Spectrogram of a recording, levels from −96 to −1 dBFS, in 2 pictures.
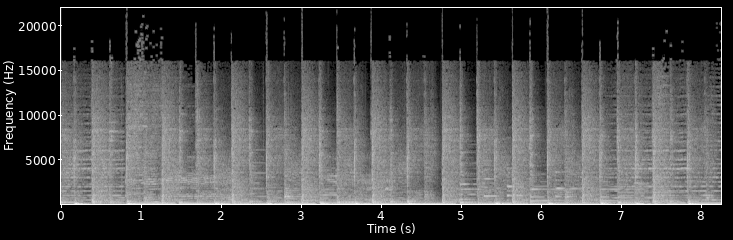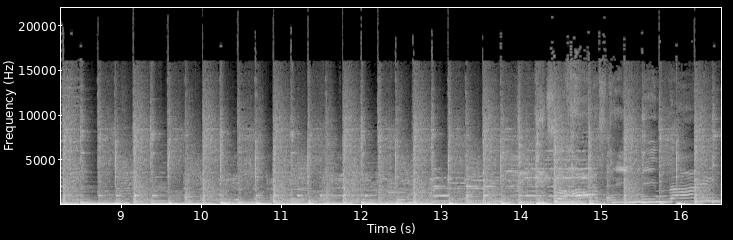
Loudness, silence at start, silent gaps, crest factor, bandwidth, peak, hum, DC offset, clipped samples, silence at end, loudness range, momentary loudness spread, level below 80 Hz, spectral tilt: -19 LUFS; 0 s; none; 16 dB; 18.5 kHz; -2 dBFS; none; under 0.1%; under 0.1%; 0 s; 1 LU; 3 LU; -24 dBFS; -4 dB/octave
